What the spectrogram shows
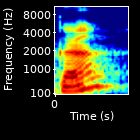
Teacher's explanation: அக்கசல் லிசான் கீழ் நாவு எழுத்து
